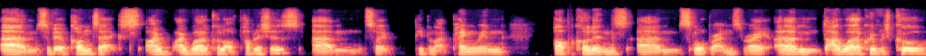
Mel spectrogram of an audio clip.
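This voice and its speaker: A man with a London accent at a medium pitch and a moderate pace, his intonation fairly even. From south London. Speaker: freelance graphic designer. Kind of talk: casual webinar talk. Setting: video call. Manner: relaxed, many fillers.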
